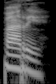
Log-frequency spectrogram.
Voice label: "pare", Wamesa

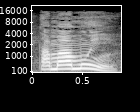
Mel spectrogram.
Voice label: "tamamui" father, Ansus

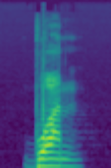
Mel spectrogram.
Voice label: "bwan", Mpur; panggil

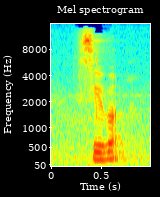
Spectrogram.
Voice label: Nukuoro; nine

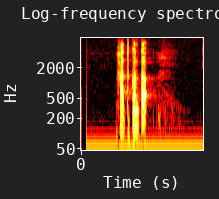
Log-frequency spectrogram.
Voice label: "scarce", Chalchiteko

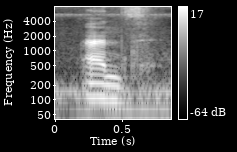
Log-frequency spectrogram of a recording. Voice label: "sun", Wahgi; lae unitech

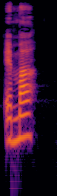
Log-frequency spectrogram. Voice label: "ema", Apatani

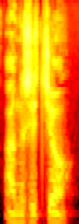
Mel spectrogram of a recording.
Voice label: "aqw swco", Apatani

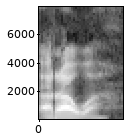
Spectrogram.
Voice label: "arawa", twig, Wamesa

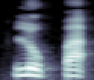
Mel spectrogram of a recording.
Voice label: "lupa", damp, macuiltianguis; humedo

